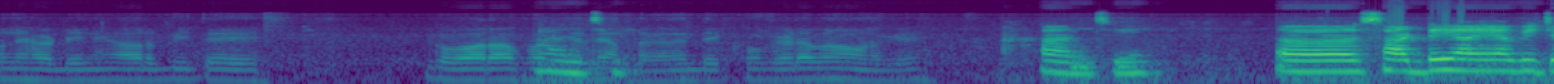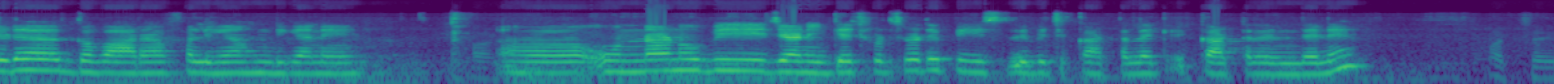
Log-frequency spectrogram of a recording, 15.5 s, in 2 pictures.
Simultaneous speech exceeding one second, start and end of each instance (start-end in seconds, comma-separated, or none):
none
